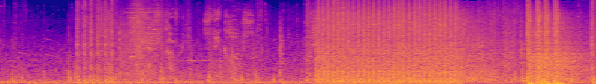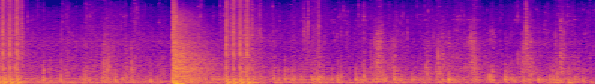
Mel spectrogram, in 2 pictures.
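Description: Footsteps patter as people run on hard floors and stairs.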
